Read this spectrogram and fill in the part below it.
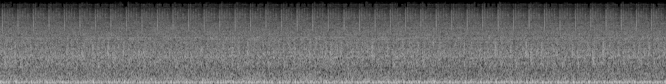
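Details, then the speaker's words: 1998 Jeep Wrangler 4.0L inline-six cranking but not starting after stalling at a stoplight; even starter chugging about three beats a second with no catch; spark and injector signal present throughout. "All right, so we never lost spark or injector signal when it was cranking no start."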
